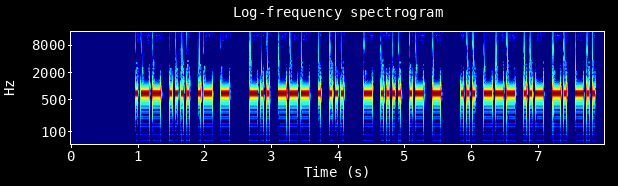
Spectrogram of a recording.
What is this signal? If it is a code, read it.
Morse code, heard as a keyed tone, about 28 wpm, 700 Hz. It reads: WHAT DOES THAT SOUND
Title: Sentences from Top 1000 Words - Review Part 1 - 28wpm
